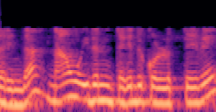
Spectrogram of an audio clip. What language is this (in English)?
Kannada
